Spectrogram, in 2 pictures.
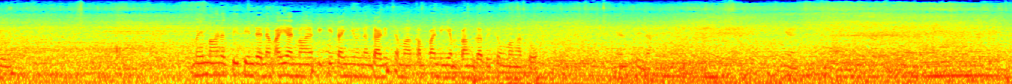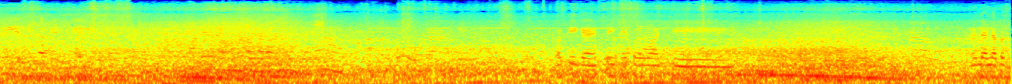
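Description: Traffic rumbles steadily on a street outdoors.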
